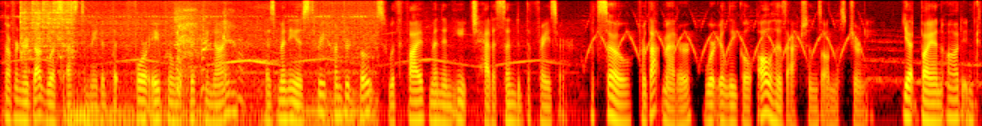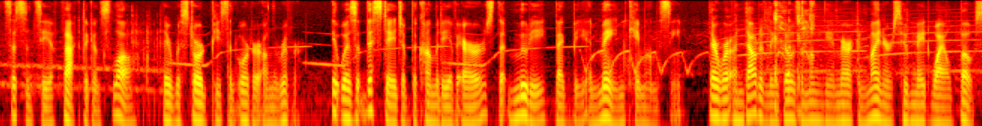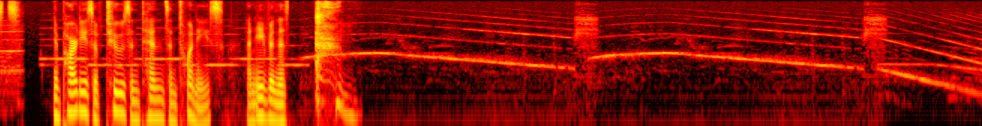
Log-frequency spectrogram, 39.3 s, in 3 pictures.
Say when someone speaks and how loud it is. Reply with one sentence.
You can hear the talking from 0.1 to 30.1 s, at a steady volume.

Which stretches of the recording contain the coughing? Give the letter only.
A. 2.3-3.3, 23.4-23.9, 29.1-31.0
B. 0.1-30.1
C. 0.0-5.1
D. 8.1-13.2
A.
